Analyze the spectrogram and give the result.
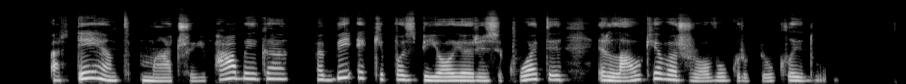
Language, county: Lithuanian, Klaipėda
